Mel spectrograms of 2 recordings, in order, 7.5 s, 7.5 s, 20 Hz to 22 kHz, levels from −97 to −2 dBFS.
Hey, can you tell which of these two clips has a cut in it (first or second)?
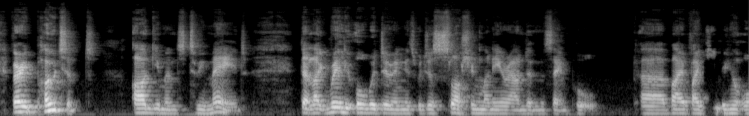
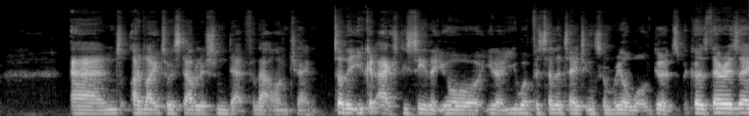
second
